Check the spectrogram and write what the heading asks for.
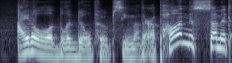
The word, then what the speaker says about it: Blibdoolpoop: If the extended left claw is grasped while the individual stares upon the altar, and her name is pronounced correctly, Blibdoolpoop, then the creature is immediately transported to the deep waters of the plane where the Sea Mother holds court.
